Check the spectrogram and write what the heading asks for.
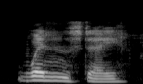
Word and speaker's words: Wednesday: Wednesday. Wednesday. It's not Wednesday, although that's how it's spelled. It's Wednesday. Wednesday.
